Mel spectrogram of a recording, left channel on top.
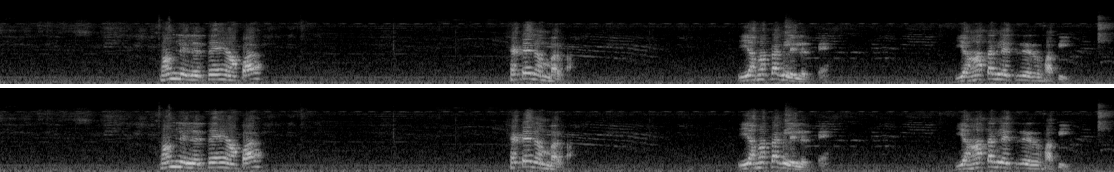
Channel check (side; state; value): both; normal; correlation 0.31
